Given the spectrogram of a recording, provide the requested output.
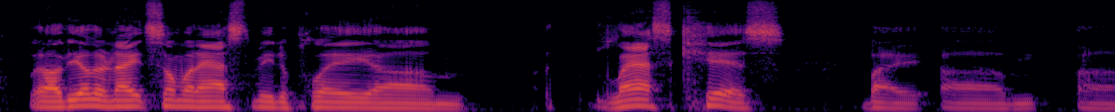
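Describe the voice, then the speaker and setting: At a fairly slow pace, a man talks in a medium pitch with ordinary pitch variation. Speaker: music show host and musician. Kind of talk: casual interview. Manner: rambling, with tangents.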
